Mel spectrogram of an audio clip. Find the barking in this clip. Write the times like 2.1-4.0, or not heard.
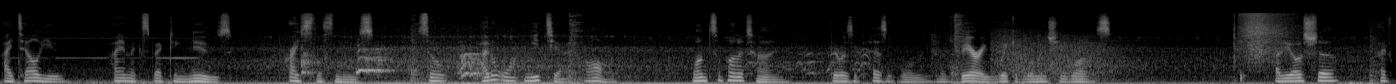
3.0-5.0, 7.7-8.9.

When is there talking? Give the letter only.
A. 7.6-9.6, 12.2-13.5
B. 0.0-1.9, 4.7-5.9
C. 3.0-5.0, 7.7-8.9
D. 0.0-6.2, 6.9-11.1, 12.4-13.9
D.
